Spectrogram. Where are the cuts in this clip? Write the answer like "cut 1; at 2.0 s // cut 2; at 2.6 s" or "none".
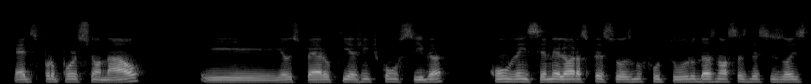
none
